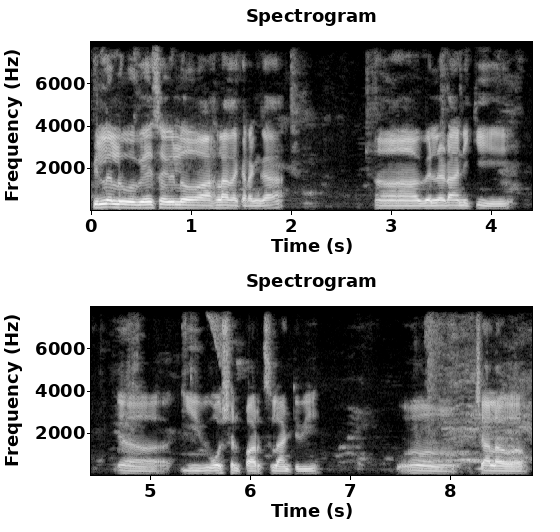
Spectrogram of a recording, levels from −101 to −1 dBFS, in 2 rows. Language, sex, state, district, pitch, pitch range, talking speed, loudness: Telugu, male, Andhra Pradesh, Anantapur, 120 Hz, 115-145 Hz, 80 wpm, -14 LUFS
